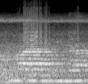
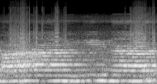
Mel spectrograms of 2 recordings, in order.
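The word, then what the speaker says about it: مَلِكِ النَّاس: Malikinas mana? Pendek cepat malikinas karena artinya raja manuiah. Tapi kalau dibacanya maninas itu bacanya sa salah tidak sesuai dengan makas atau tajubah ya.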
